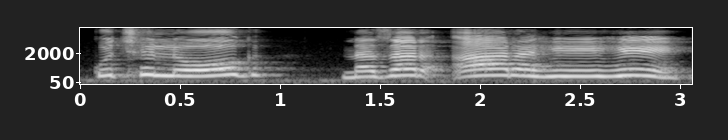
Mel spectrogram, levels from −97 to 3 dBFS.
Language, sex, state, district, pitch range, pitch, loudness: Hindi, female, Madhya Pradesh, Bhopal, 300-345 Hz, 330 Hz, -13 LUFS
